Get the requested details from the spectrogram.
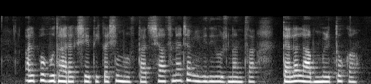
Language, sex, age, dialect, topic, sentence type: Marathi, female, 18-24, Northern Konkan, agriculture, question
